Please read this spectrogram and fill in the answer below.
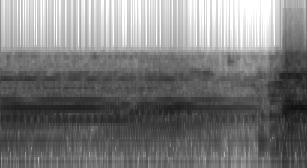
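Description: Piano and guitar playing a slow rock ballad. Held chords fade down to a brief dip, then a louder chord comes in just before the end.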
